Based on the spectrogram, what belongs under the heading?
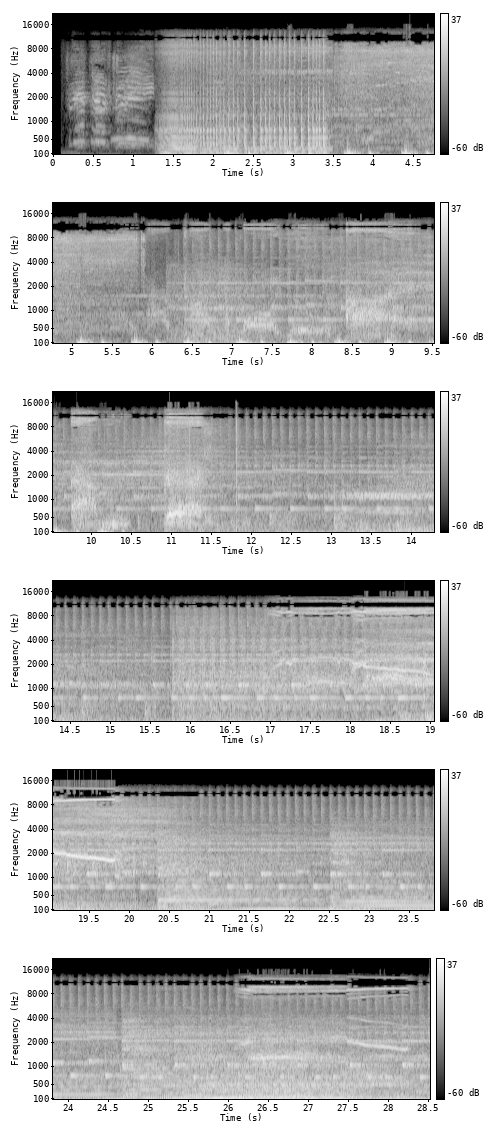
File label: Scary Halloween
